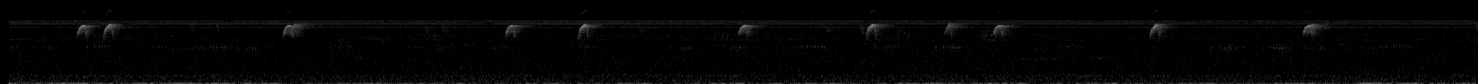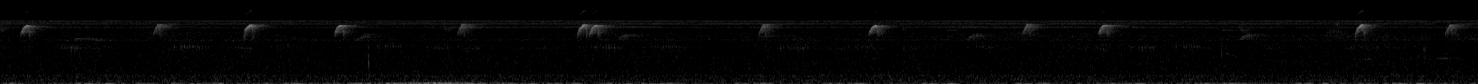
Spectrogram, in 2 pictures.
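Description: Outdoor natural ambience: a steady high-pitched insect drone with short, sharp high chirps repeating about every second, often in pairs.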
